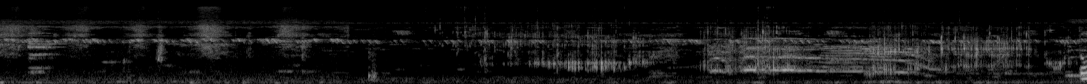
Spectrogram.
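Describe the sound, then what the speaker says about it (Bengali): A village rooster crows at dawn, its call rising midway amid a bed of chirping insects and faint dripping water, with no talk. "মোরগটা সবসময় ডেকে যায়, 4টে বাজলে ওরা ঠিক অ্যালার্ম দেবে"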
